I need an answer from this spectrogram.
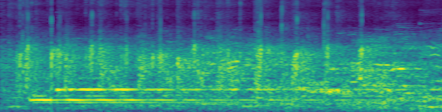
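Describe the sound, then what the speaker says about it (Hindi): Audience applause at a retirement farewell ceremony for a superintending engineer, a dense wash of clapping that runs steadily through the whole stretch with a voice and some tonal sound mixed in over it. "जोरदार तालियां लगा लीजिए"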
